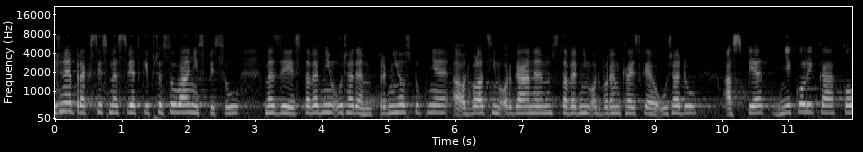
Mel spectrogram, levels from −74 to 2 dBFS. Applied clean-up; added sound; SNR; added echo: none; none; none; none.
